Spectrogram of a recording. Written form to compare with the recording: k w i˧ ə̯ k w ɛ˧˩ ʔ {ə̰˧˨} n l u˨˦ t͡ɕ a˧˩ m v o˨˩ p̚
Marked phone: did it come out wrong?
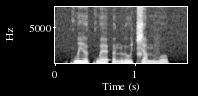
no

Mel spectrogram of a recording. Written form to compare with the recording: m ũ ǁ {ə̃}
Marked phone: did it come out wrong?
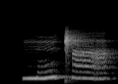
yes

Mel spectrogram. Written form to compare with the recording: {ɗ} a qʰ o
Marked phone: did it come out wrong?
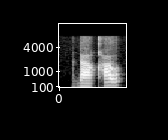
no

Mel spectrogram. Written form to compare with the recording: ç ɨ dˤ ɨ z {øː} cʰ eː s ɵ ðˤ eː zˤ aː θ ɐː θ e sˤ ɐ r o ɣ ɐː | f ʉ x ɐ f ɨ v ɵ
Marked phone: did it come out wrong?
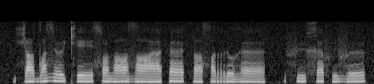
yes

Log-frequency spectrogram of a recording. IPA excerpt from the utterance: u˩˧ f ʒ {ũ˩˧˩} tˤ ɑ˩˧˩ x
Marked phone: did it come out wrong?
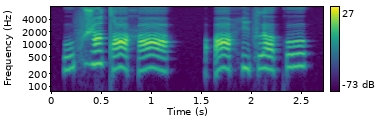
yes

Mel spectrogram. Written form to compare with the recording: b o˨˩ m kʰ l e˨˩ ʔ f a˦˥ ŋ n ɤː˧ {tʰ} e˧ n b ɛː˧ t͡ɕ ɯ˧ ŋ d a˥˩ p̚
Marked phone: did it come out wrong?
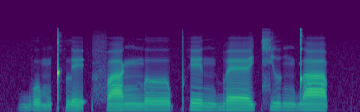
yes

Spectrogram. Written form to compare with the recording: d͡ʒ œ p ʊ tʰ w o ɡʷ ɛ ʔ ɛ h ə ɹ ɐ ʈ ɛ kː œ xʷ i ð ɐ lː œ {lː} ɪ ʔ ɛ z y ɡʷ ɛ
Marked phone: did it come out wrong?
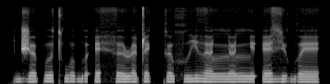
no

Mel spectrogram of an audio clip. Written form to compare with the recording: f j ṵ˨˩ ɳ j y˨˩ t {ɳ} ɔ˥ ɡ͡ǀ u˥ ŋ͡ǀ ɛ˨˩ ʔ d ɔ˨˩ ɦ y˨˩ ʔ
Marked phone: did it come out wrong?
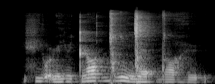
no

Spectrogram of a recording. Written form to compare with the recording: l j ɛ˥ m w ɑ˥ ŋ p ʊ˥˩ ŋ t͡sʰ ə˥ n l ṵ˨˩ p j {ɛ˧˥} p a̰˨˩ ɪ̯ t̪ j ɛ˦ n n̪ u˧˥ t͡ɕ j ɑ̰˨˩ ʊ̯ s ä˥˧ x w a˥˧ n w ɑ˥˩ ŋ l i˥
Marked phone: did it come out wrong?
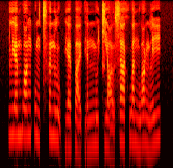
no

